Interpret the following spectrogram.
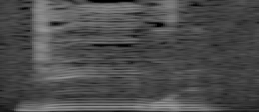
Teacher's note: dua harakat saja ya karena tidak ada Hamzah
